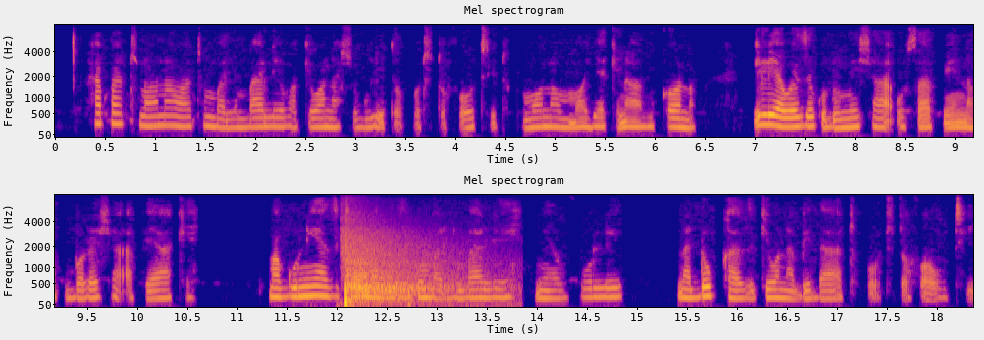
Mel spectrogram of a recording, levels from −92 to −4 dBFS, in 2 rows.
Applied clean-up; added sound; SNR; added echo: none; Gunshot, gunfire; -5 dB; none.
